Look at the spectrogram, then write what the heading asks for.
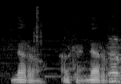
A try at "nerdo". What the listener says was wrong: No, use the D. Put the D, because then you'll be saying something else.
